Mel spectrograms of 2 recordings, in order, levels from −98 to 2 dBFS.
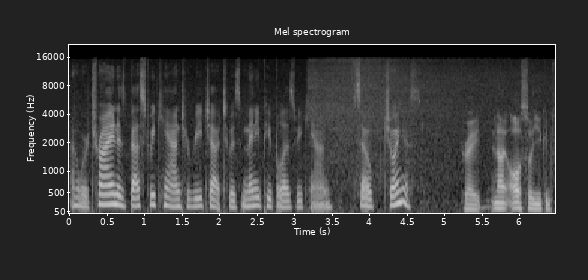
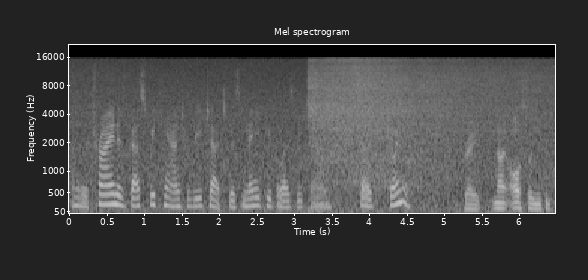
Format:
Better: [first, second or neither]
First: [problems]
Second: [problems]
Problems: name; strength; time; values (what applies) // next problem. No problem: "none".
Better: first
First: hiss; faint; throughout; 25 dB below the speech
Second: hiss; loud; throughout; 2 dB below the speech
